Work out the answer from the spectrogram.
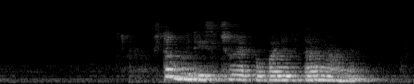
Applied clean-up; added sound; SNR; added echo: none; none; none; reverberation time 0.9 s.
